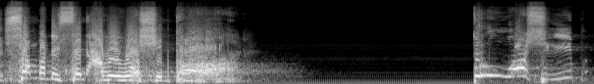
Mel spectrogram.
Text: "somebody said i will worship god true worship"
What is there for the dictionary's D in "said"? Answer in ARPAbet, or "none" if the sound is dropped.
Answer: D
